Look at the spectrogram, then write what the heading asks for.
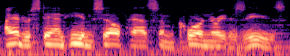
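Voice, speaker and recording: A man's voice: fairly low pitch, fairly quick, mellow, faint music behind, lightly acted. A man playing a heart patient, speaking conversationally in a scripted medical dramatization. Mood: convinced.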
